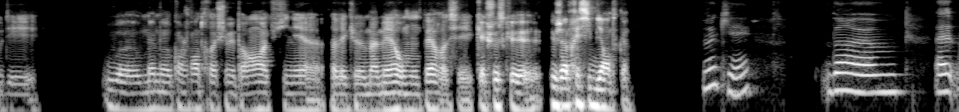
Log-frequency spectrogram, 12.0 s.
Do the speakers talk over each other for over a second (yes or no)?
no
